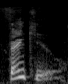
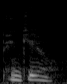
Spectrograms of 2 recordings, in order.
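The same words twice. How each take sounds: First: It is said firmly and clearly, sounding confident. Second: It is said quietly and hesitantly, sounding timid. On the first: The person is sure of herself. The speaker calls it right. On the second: The person is unsure of herself. The speaker calls it wrong.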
